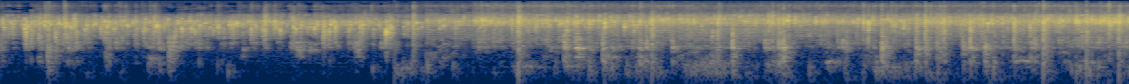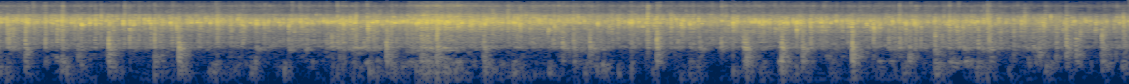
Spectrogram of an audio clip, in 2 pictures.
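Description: Stuffed capsicums (green bell peppers) shallow-frying in hot oil in a pan, a steady sizzle with dense crackling, a little louder in the middle.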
